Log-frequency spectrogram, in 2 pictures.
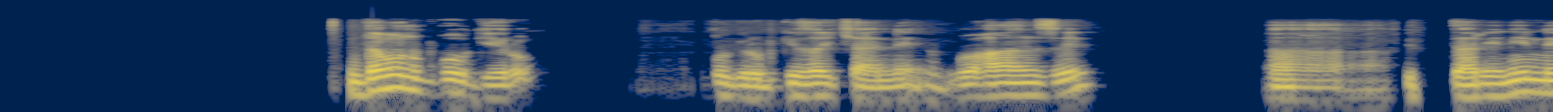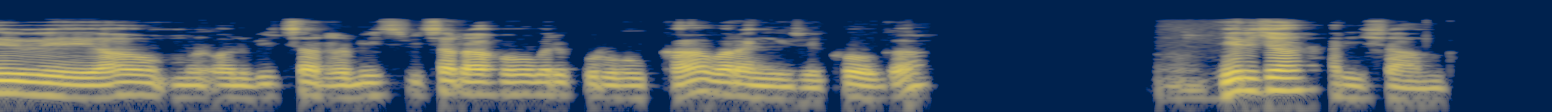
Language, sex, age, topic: Kinyarwanda, male, 36-49, finance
